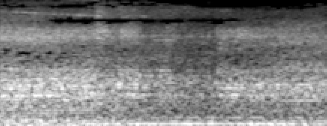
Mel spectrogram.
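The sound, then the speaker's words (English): A heavy vehicle that had been stopped in front of an office releases its brakes and pulls away, a steady low engine rumble with broad hissing road noise, continuous throughout with no voices. “Oh, no, he's now taking his brakes off, and he's starting up again.”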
